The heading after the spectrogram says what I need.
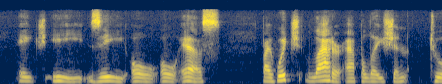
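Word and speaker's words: Jesús: shocked to hear that his name was Jesus pronounced in Spanish Jesus h e z o oos by which latter appellation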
